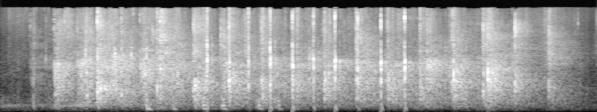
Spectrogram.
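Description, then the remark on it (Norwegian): Sustained applause from an audience before a reading at a literary event, many hands clapping densely with sharp individual claps standing out, steady and fairly loud for several seconds before tapering near the end. “Så jeg tror vi tar en applaus”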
